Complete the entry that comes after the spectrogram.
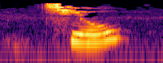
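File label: "求", Mandarin Chinese; hsk; chinese-flashcards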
